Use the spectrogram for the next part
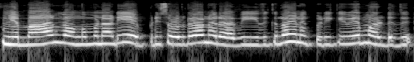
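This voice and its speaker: A woman's voice: extremely high pitch, fairly even intonation, fairly quick, fairly bright tone. A woman voicing a sulky, whiny young schoolgirl in a doll storybook video, pleading with her mother. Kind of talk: storybook doll-play acting.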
